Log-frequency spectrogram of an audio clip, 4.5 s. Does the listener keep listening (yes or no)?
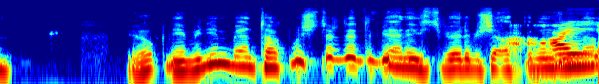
no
